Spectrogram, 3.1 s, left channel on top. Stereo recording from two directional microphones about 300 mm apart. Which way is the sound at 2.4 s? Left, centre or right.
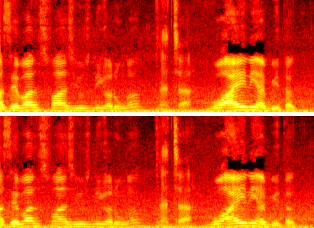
Left.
